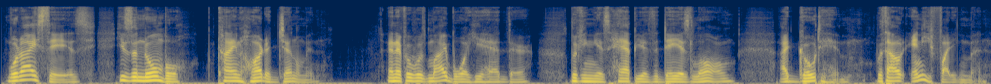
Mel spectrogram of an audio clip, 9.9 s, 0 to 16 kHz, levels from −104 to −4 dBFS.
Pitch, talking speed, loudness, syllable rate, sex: 125 Hz, 210 wpm, -19 LUFS, 5.8 syllables/s, male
